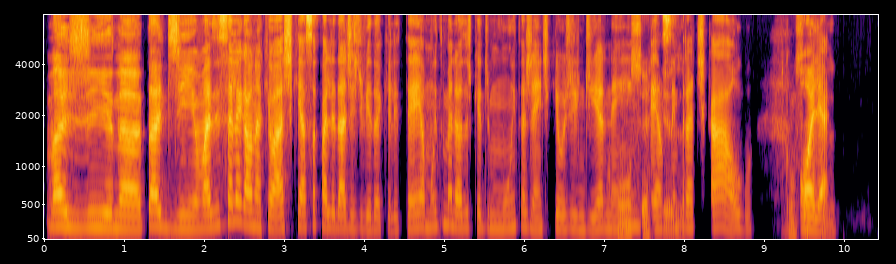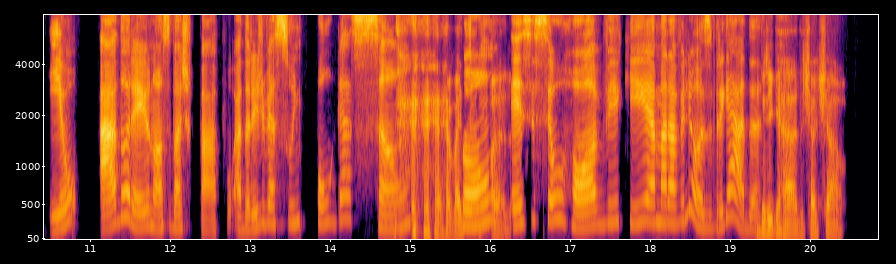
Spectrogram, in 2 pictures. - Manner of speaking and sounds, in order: laugh
- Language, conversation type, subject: Portuguese, podcast, Que hobby da infância você mantém até hoje?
